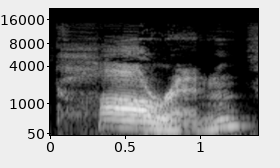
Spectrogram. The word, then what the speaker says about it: Karin: And then the other one is Karen, K-A-R-I-N, and she goes to great lengths to say it's pronounced Karen.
